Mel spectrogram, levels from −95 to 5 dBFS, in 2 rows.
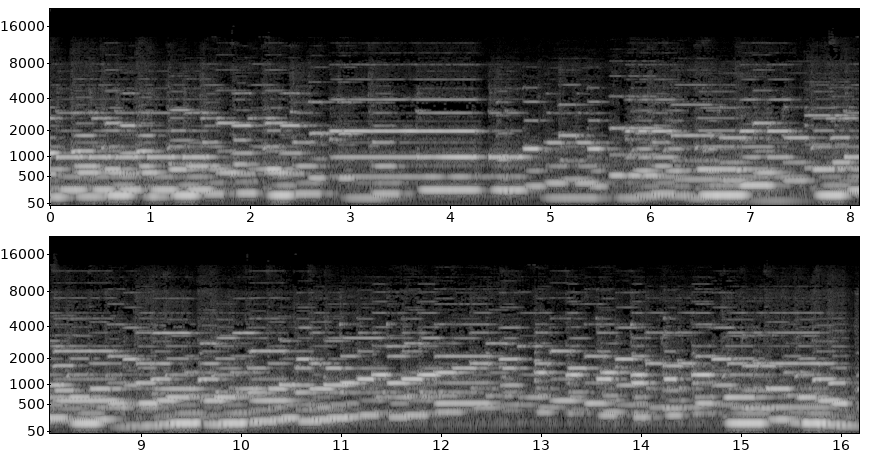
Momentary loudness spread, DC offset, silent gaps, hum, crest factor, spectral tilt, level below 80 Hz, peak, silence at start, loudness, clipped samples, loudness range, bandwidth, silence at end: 5 LU; under 0.1%; none; none; 14 dB; -7 dB/octave; -62 dBFS; -10 dBFS; 0 s; -22 LUFS; under 0.1%; 2 LU; 8.4 kHz; 0 s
